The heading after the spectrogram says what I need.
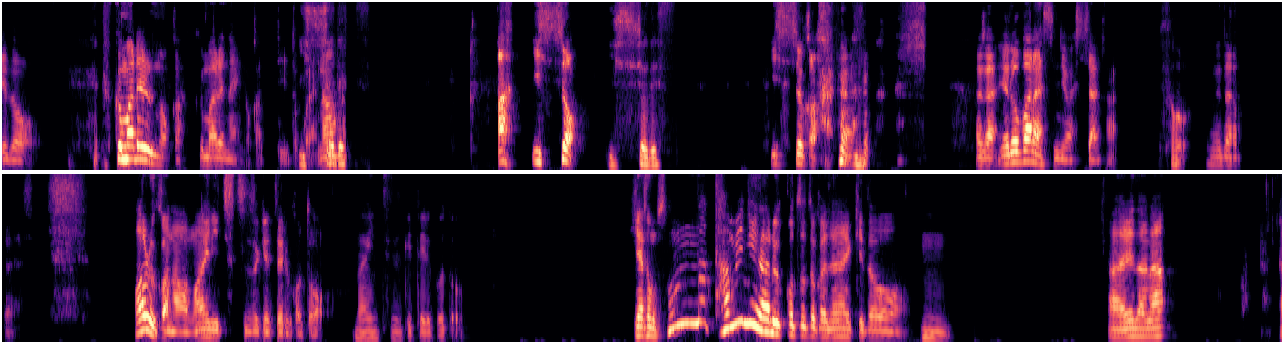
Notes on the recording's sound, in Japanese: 今回はzoomによる収録です。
